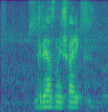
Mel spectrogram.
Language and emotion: Russian, neutral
